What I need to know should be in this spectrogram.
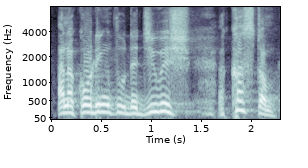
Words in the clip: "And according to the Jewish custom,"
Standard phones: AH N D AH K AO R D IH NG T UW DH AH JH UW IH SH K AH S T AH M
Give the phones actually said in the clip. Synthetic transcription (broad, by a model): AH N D AH K AO R D IH NG T UW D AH JH UW IH SH K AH S T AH M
